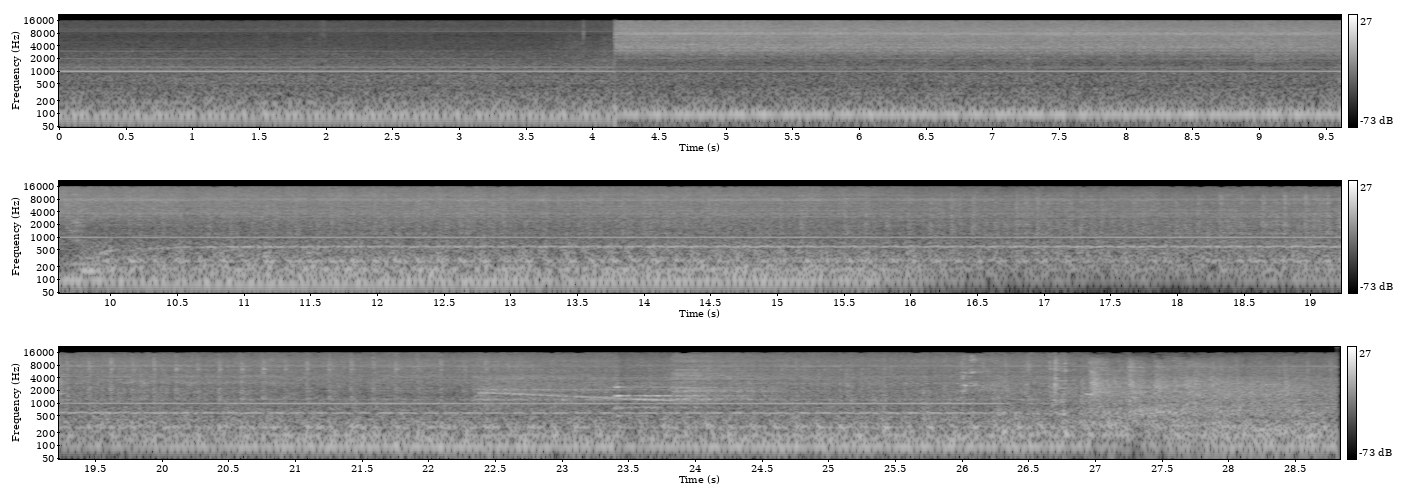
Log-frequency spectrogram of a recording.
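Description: Train sounds at a railway station: a steady high whine runs under a background of rail noise. About ten seconds in, a second tone rises quickly and then holds steady. Louder noise comes up near the end.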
